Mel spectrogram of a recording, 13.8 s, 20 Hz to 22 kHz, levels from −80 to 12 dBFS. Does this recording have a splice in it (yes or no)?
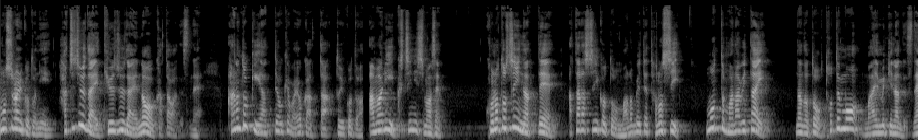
no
